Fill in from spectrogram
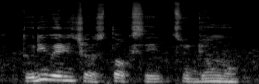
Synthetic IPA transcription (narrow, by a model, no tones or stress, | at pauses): toɾiweɾit͡ʃɔdstɔksɪtudũmʊ̃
